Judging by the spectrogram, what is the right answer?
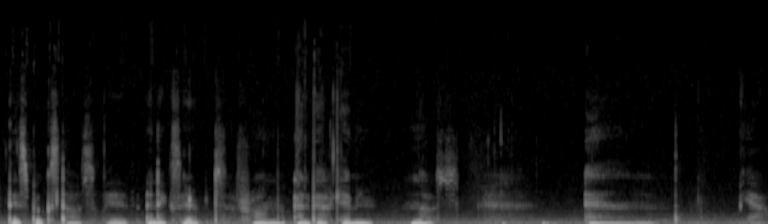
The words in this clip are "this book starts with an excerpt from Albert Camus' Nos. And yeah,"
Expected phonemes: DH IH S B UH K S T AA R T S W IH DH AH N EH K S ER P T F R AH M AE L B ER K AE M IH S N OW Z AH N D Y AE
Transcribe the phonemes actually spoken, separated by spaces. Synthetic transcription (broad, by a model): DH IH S B UH K S T AA R T S W IH DH AH N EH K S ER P T F R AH M AE L B ER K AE M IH N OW S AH N Y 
